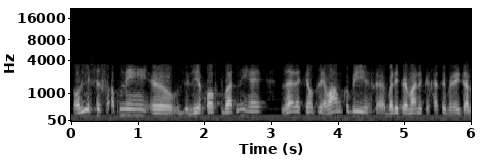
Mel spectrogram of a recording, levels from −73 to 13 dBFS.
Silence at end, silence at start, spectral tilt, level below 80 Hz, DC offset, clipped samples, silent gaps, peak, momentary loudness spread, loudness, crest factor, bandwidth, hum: 0 s; 0.05 s; -8.5 dB/octave; -58 dBFS; under 0.1%; under 0.1%; none; -2 dBFS; 9 LU; -21 LUFS; 20 dB; 3.7 kHz; none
